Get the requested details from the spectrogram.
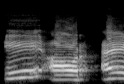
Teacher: ए और ऐ का उच्चारण कंठ और तालु से होता है। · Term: कंठ तालु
